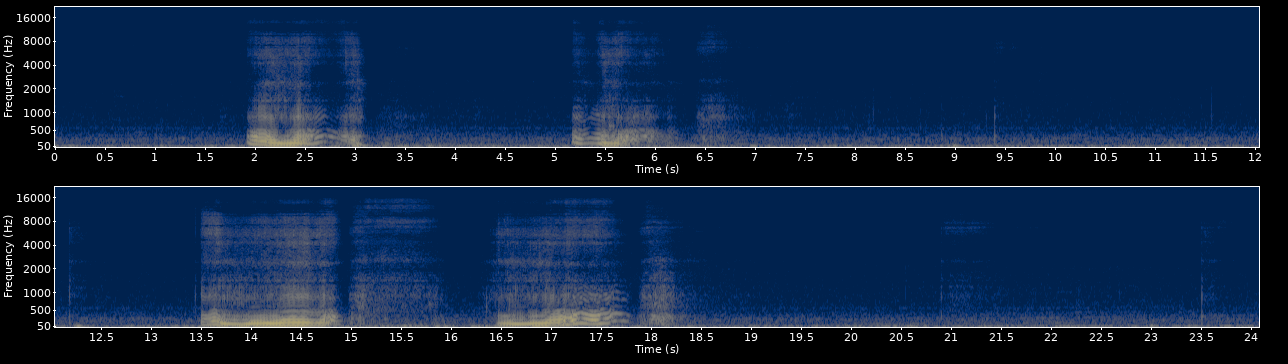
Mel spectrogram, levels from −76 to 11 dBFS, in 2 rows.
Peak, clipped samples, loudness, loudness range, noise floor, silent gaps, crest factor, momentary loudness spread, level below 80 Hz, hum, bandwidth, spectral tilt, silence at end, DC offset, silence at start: -8 dBFS; under 0.1%; -24 LUFS; 25 LU; -45 dBFS; none; 20 dB; 28 LU; -36 dBFS; none; 16 kHz; -7.5 dB/octave; 0 s; under 0.1%; 0 s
